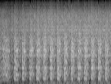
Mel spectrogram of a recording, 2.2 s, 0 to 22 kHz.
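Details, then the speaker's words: 1994 Jaguar XJ6, stored for months, crank-no-start, spark tester on plug one: steady starter cranking at about seven even compression beats per second with no firing, coil test light not flashing; crank no start, no spark. "it's not flashing I've got no spark"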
